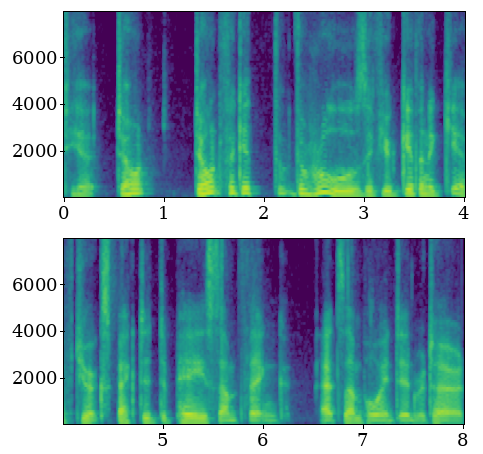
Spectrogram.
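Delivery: said low and quiet. Leaning down to speak to another character, quietly into her ear. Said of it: "saying that out loud or are you whispering that?".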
